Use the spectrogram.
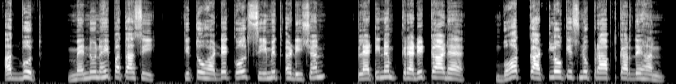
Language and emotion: Punjabi, surprised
